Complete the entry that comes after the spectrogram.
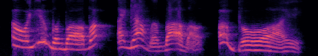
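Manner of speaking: put-on little baby duck voice. Voice actor demonstrating his Tom and Jerry role, Little Quacker duck voice. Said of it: "he sounds like this".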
